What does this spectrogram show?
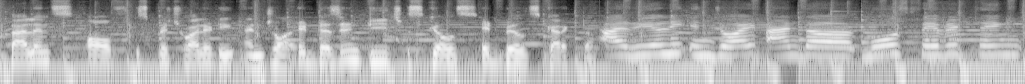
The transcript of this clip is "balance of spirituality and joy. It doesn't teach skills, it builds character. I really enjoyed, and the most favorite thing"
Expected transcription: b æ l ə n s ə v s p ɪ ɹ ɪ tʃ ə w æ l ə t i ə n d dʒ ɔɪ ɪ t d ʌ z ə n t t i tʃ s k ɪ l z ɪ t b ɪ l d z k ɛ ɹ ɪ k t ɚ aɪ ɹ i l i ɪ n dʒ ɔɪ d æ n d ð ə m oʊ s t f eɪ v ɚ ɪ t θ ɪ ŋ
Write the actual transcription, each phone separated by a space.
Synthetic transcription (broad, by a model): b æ l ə n s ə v s p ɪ ɹ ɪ tʃ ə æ l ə t i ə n dʒ ɔɪ ɪ t d ʌ z ə n t t i tʃ s k ɪ l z ɪ t b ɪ l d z k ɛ ɹ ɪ k t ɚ aɪ ɹ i l i ɪ n dʒ ɔɪ d æ n d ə m oʊ s t f eɪ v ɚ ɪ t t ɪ ŋ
